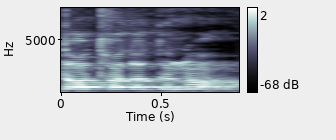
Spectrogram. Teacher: हमारी जिह्वा जाके दांत से टकराती है, इसलिए दंत कहते हैं इसको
